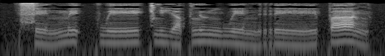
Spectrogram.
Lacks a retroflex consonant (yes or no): yes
